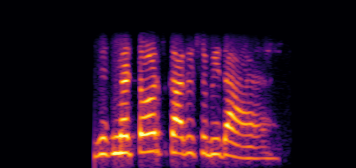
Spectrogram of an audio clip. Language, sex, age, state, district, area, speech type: Hindi, female, 30-45, Bihar, Madhepura, rural, conversation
